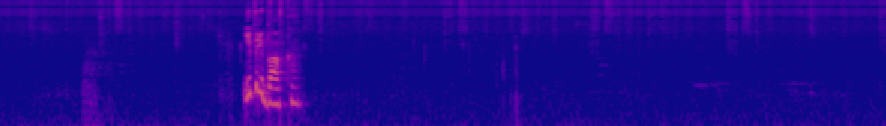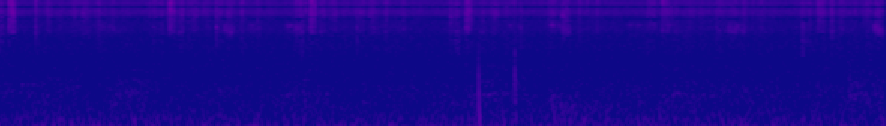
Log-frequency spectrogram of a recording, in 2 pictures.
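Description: A crochet hook softly clicks and rustles through yarn.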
